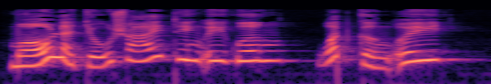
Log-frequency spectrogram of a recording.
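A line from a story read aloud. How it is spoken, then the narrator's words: Man laughing. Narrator (Vietnamese): Người đàn ông kia bật cười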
